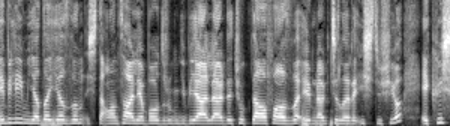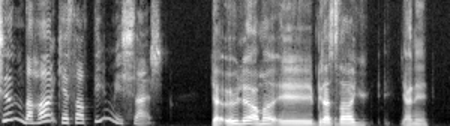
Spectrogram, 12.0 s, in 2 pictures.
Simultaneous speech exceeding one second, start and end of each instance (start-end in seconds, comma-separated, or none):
none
